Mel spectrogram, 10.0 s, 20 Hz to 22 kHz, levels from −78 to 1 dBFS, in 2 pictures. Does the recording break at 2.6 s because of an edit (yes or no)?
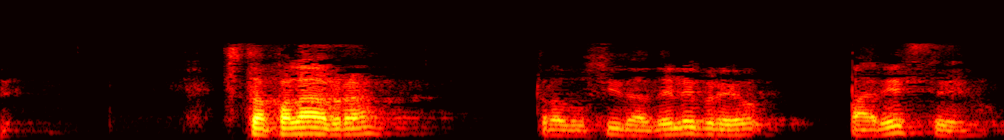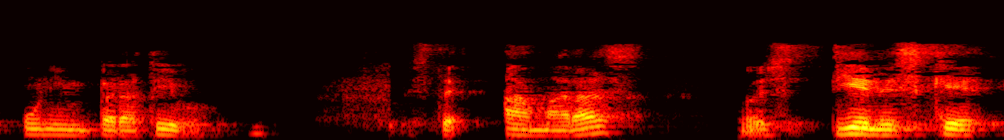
no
